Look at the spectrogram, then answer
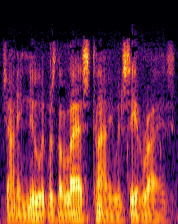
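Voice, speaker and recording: An actor playing a grave, theatrical narrator of a 1940s radio western serial, telling the story solemnly. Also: male voice, low-pitched, little pitch movement, normal speed, a little hiss or hum, natural voice. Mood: grave, suspenseful. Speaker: narrator and announcer. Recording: muffled 1940s radio recording.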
